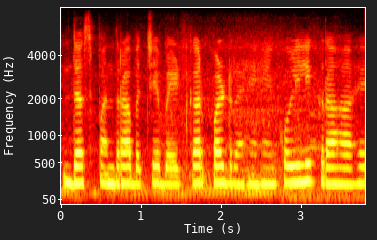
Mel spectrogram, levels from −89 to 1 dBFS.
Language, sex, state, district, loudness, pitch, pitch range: Hindi, female, Delhi, New Delhi, -15 LUFS, 220 Hz, 210-225 Hz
